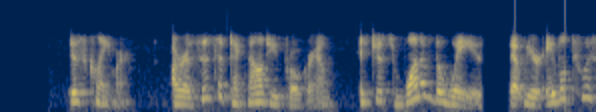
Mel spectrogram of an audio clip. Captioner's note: voiceover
